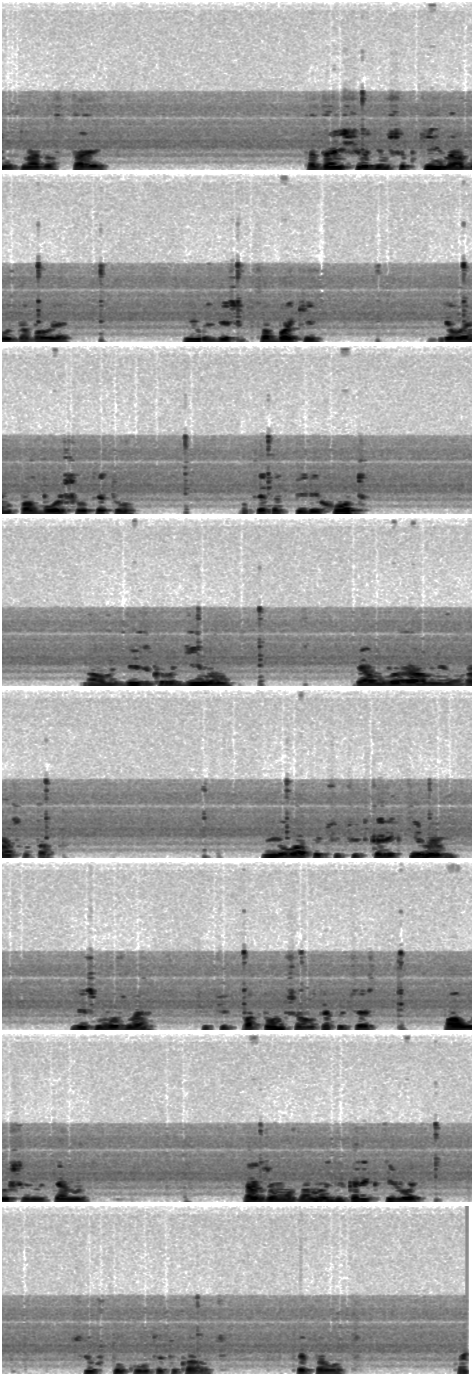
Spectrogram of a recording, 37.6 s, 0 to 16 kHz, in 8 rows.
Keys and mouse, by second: 3.6-5.0 drag, 5.8-7.0 drag, 8.4 click, 11.2 click, 16.1 click, 17.1-19.1 drag, 20.9 click, 23.1-25.9 drag, 26.5 click, 30.9-32.5 drag, 34.9-37.5 drag.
